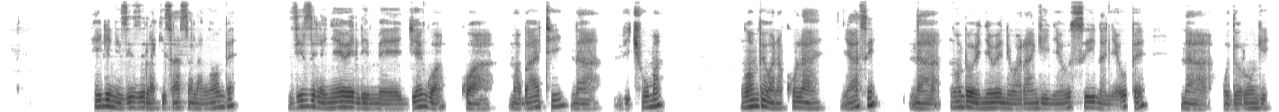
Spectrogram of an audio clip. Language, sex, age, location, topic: Swahili, male, 25-35, Kisumu, agriculture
